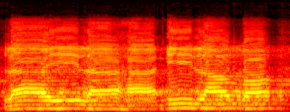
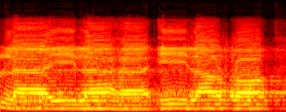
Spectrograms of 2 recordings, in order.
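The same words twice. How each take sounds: The two takes are said the same way.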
